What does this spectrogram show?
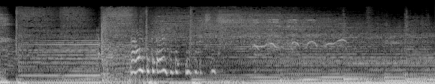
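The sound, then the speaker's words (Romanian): Loud turkey gobbling in rapid, warbling bursts, a low gobble followed by higher trilling calls, over a steady, dense background din. “Să dăm curcanii la maxim să răsune în toată țara”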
